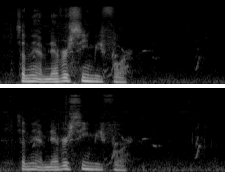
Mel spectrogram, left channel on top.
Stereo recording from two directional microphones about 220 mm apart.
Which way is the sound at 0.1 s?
35° left (ahead or behind).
